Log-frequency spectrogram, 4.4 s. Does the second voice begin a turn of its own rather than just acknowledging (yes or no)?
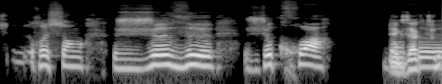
no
